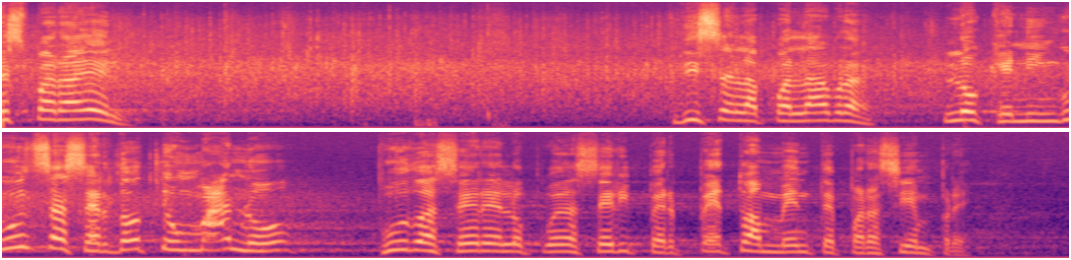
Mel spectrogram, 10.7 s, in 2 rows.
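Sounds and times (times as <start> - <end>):
speech: 0.0 - 0.8, 3.4 - 10.2
audience applause: 0.0 - 5.8.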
